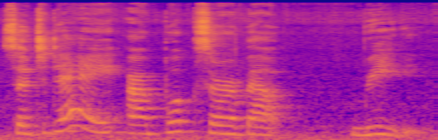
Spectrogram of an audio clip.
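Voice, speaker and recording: A woman's voice: on the high side, expressive, moderate pace. A woman leading a preschool storytime, reading aloud and adding simple explanations and questions for young children. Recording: roomy echo, faint background noise.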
